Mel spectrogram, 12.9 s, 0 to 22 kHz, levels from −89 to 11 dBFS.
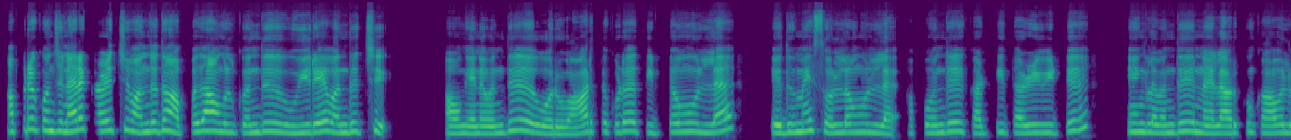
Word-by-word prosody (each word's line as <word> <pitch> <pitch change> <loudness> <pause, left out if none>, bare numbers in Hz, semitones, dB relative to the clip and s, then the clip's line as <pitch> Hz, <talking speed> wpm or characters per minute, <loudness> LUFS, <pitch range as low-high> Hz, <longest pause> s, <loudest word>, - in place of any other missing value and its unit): அப்புறம் 315 +5 0
கொஞ்சம் 270 -2 +2
நேரம் 315 +5 +5
கழிச்சு 275 +3 +1
வந்ததும் 265 +3 +3
அப்ப 230 +3 -5
தான் 275 - +8
அவுங்களுக்கு 240 -4 -1
வந்து 235 +3 -1 0.3
உயிரே 230 +4 +3
வந்துச்சு. 240 +4 -1 0.7
அவுங்க 210 0 +1
என்ன 205 0 0
வந்து 220 +7 -2 0.3
ஒரு 195 -1 0
வார்த்தைகூட 245 +5 -1 0.2
திட்டவும் 245 +4 -3
இல்ல. 230 +1 -1 0.6
எதுவுமே 240 +4 +1
சொல்லவும் 235 +1 -1
இல்ல. 215 -2 -1 0.3
அப்போ 210 +1 -18
வந்து 230 +4 0 0.2
கட்டி 205 +4 -5
தழுவிட்டு, 230 +3 -1 0.6
எங்கள 245 -1 0
வந்து 230 +3 -1 0.2
ந - - -1
எல்லாருக்கும் 220 +3 0
காவல் 220 +1 0
235 Hz, 140 wpm, -19 LUFS, 220-255 Hz, 0.7 s, தான்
